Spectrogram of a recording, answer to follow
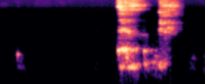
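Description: A person coughing twice in quick succession, a little over a second in.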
